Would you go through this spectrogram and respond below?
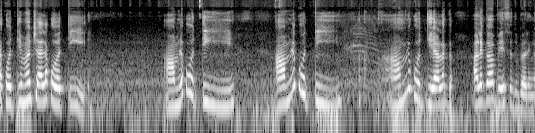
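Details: Cute kitten meowing as if asking for something: a rapid series of short, bending meows in bursts, some rising then falling, with brief pauses between bursts and faint voices in the background.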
